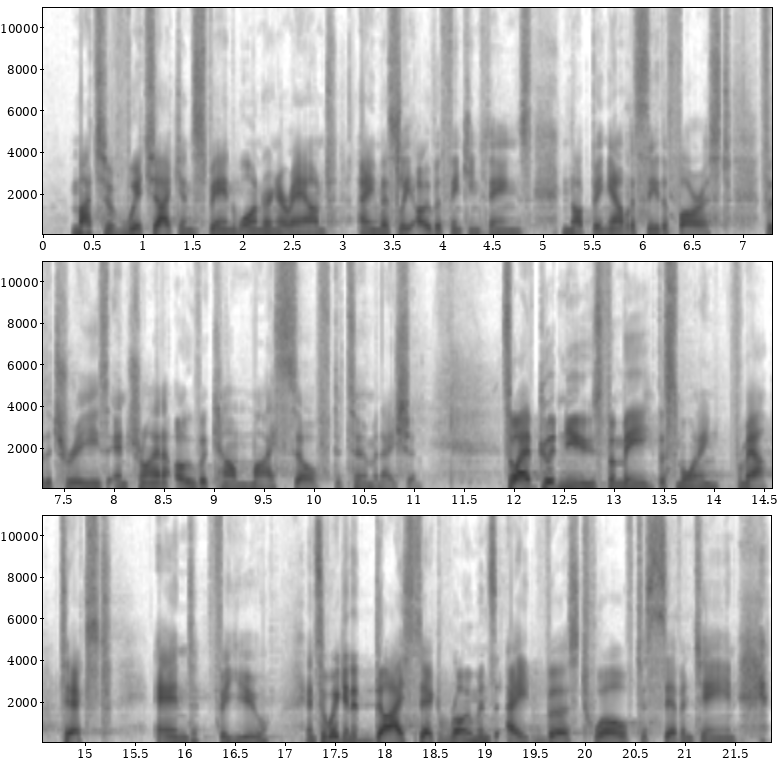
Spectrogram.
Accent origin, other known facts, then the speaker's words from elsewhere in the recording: Hobart, Tasmania, Australia; I grew up at the foot of a mountain called Mount Wellington in my hometown of Hobart in Tasmania in Australia.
